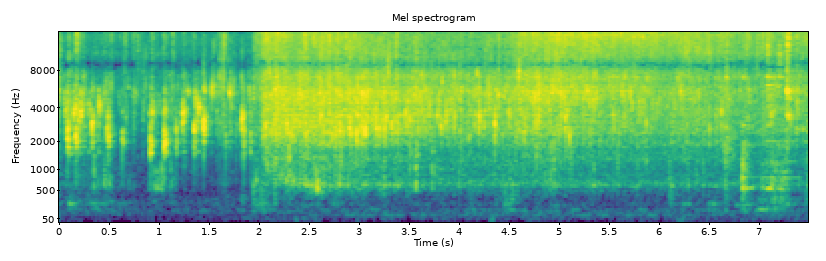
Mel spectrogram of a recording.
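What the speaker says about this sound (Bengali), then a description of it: "দেখো আলুটা পুরো এরকম লাল করে ভেজে নিতে হবে" Diced potato cubes fry in plenty of hot oil in a pan, a steady dense sizzle lasting throughout with a few stirring scrapes and clinks early on, close and fairly loud, no voices.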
